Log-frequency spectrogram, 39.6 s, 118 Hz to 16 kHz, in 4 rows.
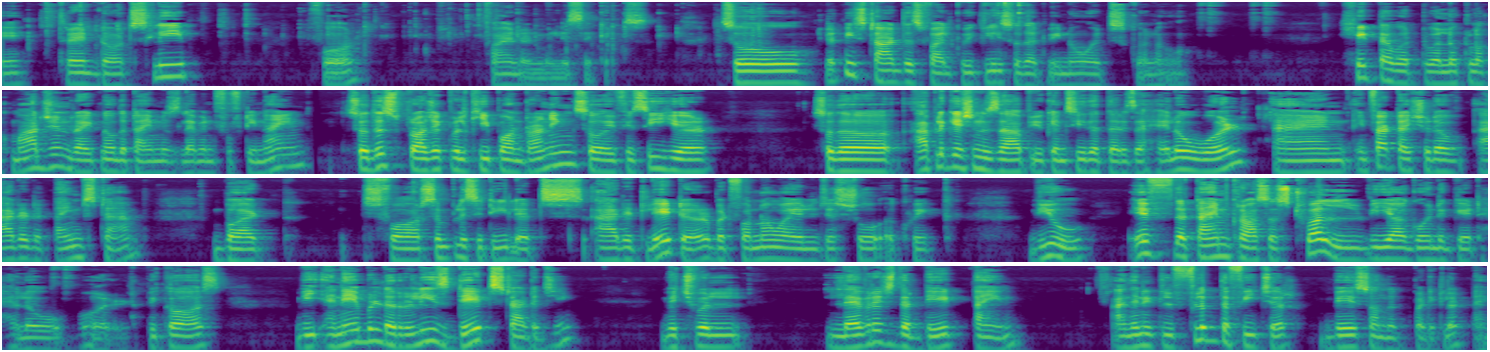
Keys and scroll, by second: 1.0 Return, 5.7 super+s.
